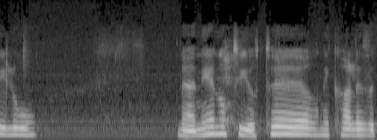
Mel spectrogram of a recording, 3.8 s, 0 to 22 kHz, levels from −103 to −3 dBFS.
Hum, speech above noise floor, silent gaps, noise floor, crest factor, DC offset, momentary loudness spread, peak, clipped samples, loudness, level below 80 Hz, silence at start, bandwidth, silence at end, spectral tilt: none; 28 dB; none; -60 dBFS; 16 dB; under 0.1%; 8 LU; -18 dBFS; under 0.1%; -32 LUFS; -74 dBFS; 0 s; 18.5 kHz; 0 s; -6.5 dB/octave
